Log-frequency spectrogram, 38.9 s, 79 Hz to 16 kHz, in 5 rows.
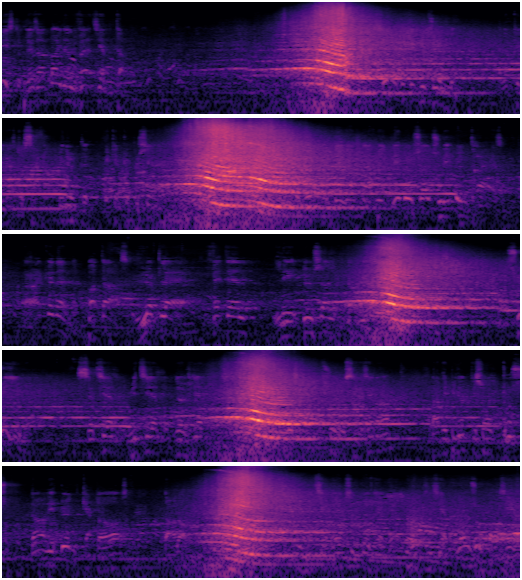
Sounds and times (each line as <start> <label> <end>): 1.6 Formula one 15.8
19.4 Formula one 38.8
